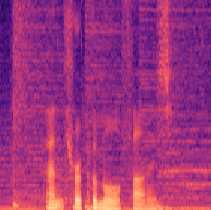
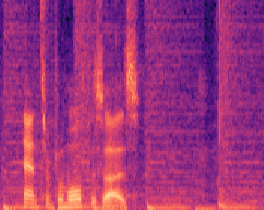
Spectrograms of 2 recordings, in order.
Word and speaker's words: anthropomorphize: not the enterprise anthropomorphized i know i love this word like i'm anthropomorphous i'm like you say you love the word can you say it anthropomorphise did you add a syllable there yeah anthropomorphize anthropomorphize anthropomorphize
